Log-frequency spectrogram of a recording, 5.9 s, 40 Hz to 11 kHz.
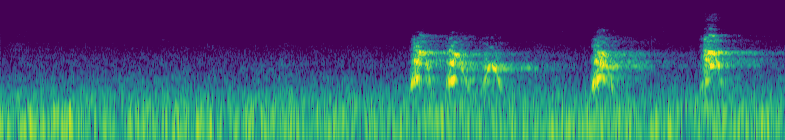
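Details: A dog barks in the early evening, 6:02pm, 2/6/2024: after a quiet stretch comes a doubled bark, then two single loud barks roughly a second apart, with faint low background noise throughout.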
